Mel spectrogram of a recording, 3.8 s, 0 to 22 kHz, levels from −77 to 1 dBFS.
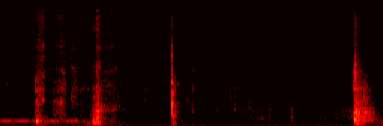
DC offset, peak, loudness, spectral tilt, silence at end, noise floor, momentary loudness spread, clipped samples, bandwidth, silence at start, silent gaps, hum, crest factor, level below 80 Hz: under 0.1%; -24 dBFS; -49 LUFS; -5 dB/octave; 0 s; -74 dBFS; 24 LU; under 0.1%; 16 kHz; 0 s; none; none; 26 dB; -76 dBFS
